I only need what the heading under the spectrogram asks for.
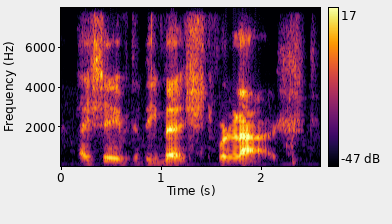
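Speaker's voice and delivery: spooky, loud attempted vampire voice. Sorting piles of cards, trying to sound like a vampire. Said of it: "Me trying to sound like a vampire".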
